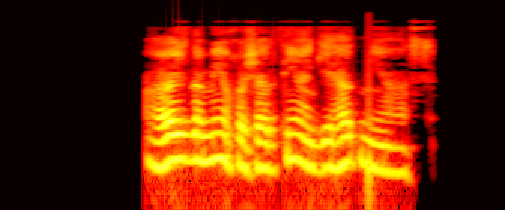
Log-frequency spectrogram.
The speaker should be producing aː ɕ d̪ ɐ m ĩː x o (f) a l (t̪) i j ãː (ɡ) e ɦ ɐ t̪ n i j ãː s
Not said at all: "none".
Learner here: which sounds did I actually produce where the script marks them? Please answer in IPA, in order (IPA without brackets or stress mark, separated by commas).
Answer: ɕ, t̪, ɡ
